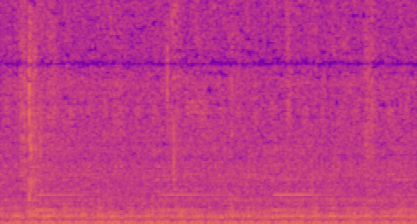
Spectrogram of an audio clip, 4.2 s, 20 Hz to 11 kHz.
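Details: Lincoln Mark VIII V8 after cold start, having sat unrun since November over winter: even, steady low rumble with no knocks or misses, settling smoothly; normal cold idle.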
